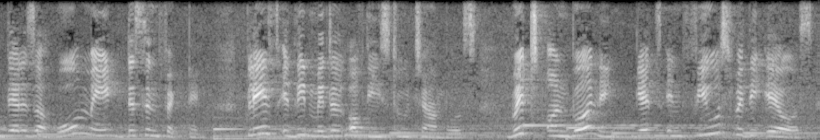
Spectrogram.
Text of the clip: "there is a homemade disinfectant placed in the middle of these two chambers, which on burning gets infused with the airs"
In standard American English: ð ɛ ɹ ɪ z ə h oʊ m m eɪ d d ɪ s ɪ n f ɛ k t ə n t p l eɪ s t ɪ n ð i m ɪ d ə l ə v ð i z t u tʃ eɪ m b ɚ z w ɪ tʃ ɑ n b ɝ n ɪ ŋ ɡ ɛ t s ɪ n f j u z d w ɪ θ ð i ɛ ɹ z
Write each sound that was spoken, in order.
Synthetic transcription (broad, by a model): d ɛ ɹ ɪ z ə h oʊ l m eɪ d d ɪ s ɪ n f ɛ k t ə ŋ p l eɪ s ɪ n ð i m ɪ d ə l ə v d i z t u tʃ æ m b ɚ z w ɪ tʃ ɑ n b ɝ n ɪ ŋ ɡ ɛ t s ɪ n f j u z d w ɪ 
